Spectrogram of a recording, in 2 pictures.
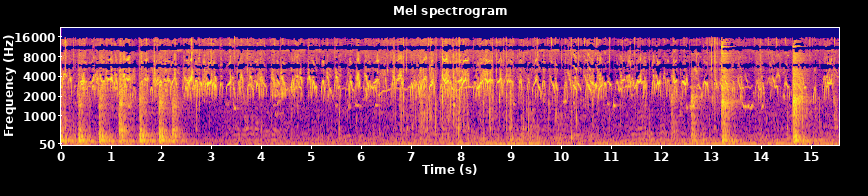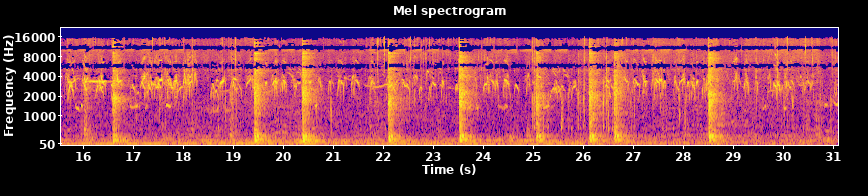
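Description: A flock of ducklings peeping continuously while feeding from a shallow metal tray of soaked grain and water. From about halfway on, louder dabbling strikes come every second or two.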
